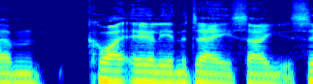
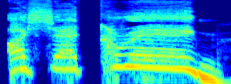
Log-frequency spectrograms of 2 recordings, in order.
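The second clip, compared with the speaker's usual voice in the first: high, slow, stretched mock yell; shrill-free mock rage at the counter; angry bloke shouting; much slower than usual. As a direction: ham up the furious customer. Angry customer shouting retold.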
